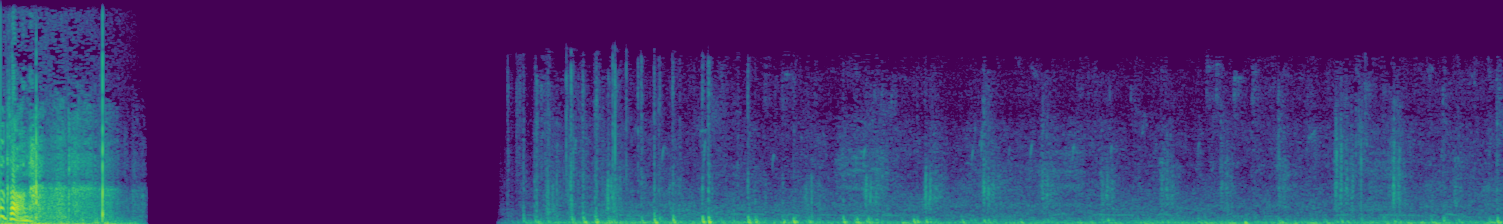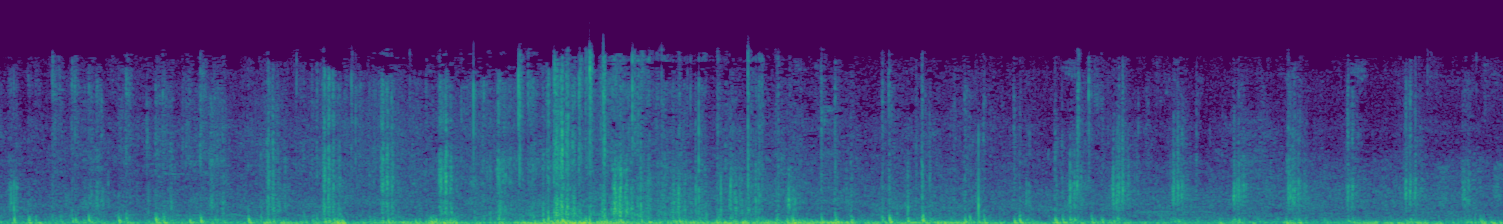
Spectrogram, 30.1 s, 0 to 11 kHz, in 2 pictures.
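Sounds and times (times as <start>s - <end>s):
horse hoofbeats cantering: 5.1s - 30.0s.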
